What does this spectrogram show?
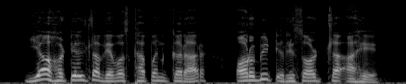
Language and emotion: Marathi, neutral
